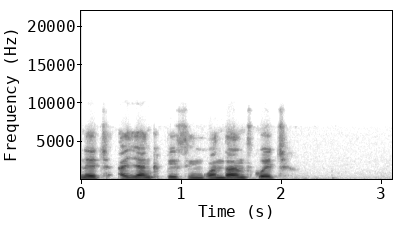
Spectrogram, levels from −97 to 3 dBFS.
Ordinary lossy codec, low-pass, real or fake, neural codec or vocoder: Opus, 32 kbps; 7.2 kHz; real; none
